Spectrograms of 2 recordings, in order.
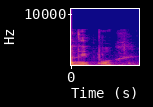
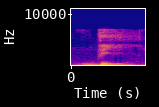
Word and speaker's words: the: Article দিয়ে আমরা একটা নির্দিষ্ট করি এ এন্ড দি। আমরা এ এন্ড দি কি বলি? এন দি সাধারণত আমরা এই যে দায়ের উচ্চারণটা একটু মাথায় রাখতে পারি। এটা হচ্ছে যে যদি ভাওয়েলের পূর্বে আসে তার উচ্চারণ হবে দি।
